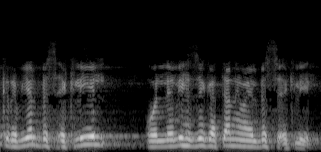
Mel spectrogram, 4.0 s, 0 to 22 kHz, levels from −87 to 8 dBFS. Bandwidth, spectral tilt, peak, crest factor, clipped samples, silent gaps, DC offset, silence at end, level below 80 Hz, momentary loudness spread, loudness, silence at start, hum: 4.6 kHz; -7 dB/octave; -6 dBFS; 16 dB; under 0.1%; none; under 0.1%; 0.05 s; -76 dBFS; 9 LU; -23 LUFS; 0 s; none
